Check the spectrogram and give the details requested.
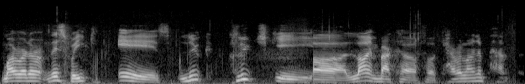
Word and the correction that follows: Kuechly: Luke Kuechly, just to correct Luke you there, buddy.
